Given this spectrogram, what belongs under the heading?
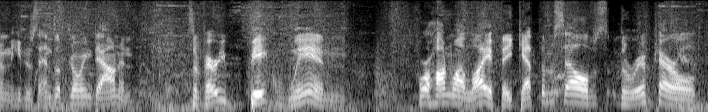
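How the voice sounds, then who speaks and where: High-voiced analytical male esports caster. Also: fairly bright tone. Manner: analytical, breaking down replays. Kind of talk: color commentary.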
